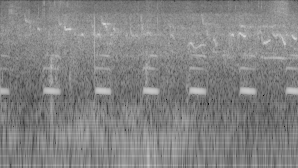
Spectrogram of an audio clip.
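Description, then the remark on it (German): Soft, mellow 'oop' mating calls of male fire-bellied toads calling females, played back on a phone, repeat at a steady pace, roughly two per second, a low hooting tone with a slightly tinny, phone-speaker quality over faint background noise; no one speaks. “Da suchen sich die Männchen das Gewässer aus einer Pfütze und rufen dann die Weibchen herbei.”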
